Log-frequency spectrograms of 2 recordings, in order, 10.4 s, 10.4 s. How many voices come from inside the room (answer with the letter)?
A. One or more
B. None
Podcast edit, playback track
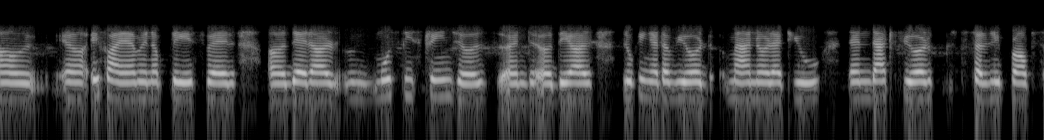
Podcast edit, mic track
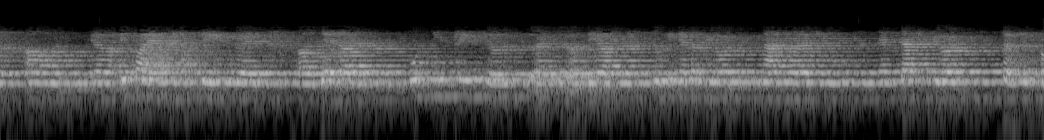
B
